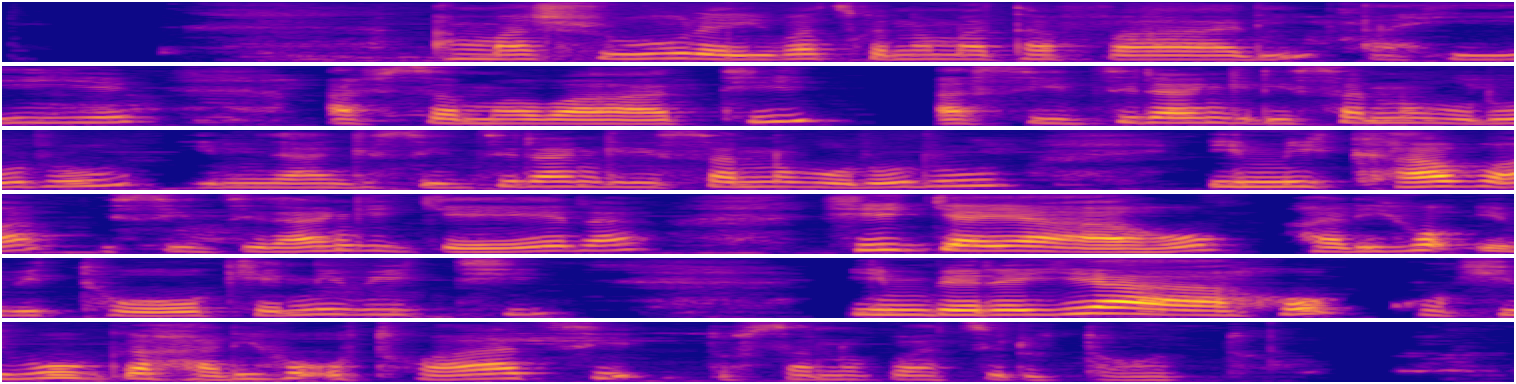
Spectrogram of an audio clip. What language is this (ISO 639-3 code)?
run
